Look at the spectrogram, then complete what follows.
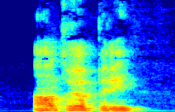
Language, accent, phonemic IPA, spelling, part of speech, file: French, Canada, /ɑ̃.tʁə.pʁi/, entreprît, verb, LL-Q150 (fra)-entreprît.wav
- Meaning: third-person singular imperfect subjunctive of entreprendre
